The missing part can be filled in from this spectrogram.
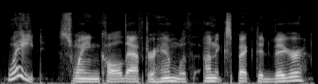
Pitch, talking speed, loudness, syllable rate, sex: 155 Hz, 150 wpm, -16 LUFS, 5.0 syllables/s, male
